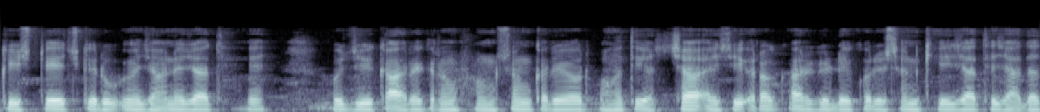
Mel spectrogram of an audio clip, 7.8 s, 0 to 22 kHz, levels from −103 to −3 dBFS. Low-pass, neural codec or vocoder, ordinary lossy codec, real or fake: none; none; none; real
